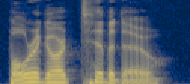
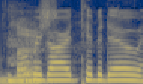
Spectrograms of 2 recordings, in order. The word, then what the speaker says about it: Beauregard Thibodeau: And of course, they say his name like Foghorn Leghorn. It's like Beauregard Thibodeau. That's how they say it in the, in the trailer.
